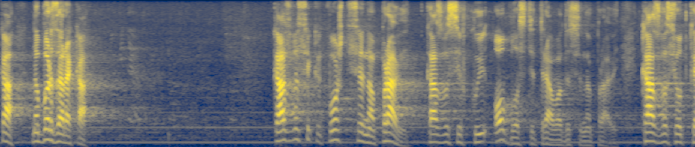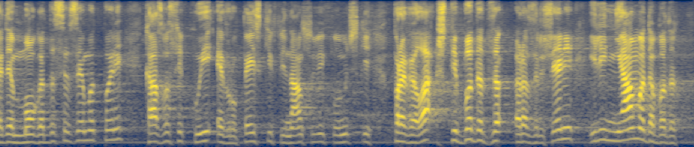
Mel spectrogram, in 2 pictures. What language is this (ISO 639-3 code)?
bul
